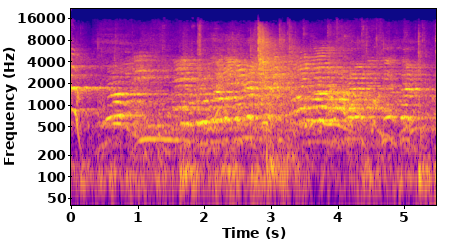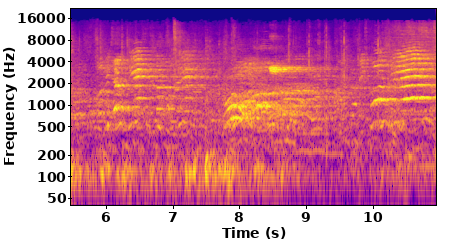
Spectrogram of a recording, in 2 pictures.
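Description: Floorball players calling out to each other during play, with knocks of sticks, ball and footsteps on the court floor, echoing in a large sports hall.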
